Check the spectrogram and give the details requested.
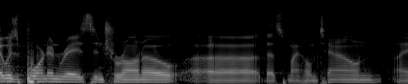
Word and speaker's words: Toronto: I'm happy that you pronounce it like Toronto not Toronto you're basically a native um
